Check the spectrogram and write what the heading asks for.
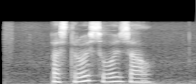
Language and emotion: Russian, neutral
